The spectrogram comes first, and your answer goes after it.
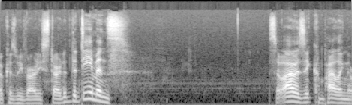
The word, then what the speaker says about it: daemon: And since this is running a different version of Gradle, it'll launch its own daemons. I spent a good deal of my life thinking that was pronounced daemon. But it's actually demon.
